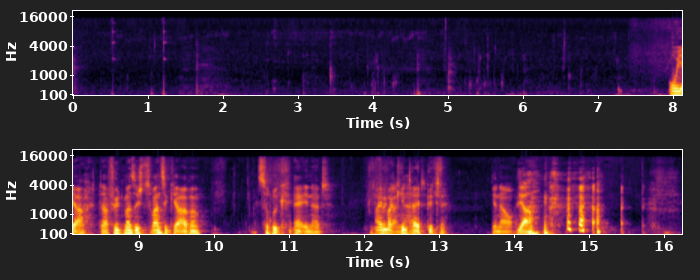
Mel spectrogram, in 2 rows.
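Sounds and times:
glasses clinking together in a toast: 0.5s - 1.4s
speech: 8.0s - 10.0s, 10.6s - 15.0s
laughter: 14.2s - 15.7s.

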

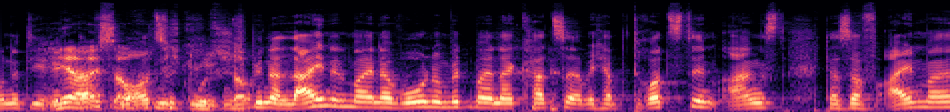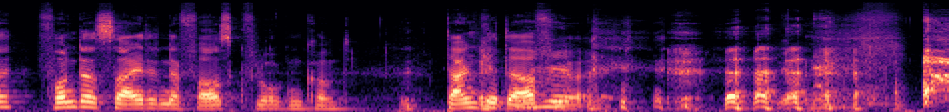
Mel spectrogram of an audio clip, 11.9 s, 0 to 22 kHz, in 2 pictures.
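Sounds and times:
speech: 0.0s - 11.8s
laughter: 9.1s - 11.5s
person coughing in short harsh bursts: 11.0s - 11.8s.

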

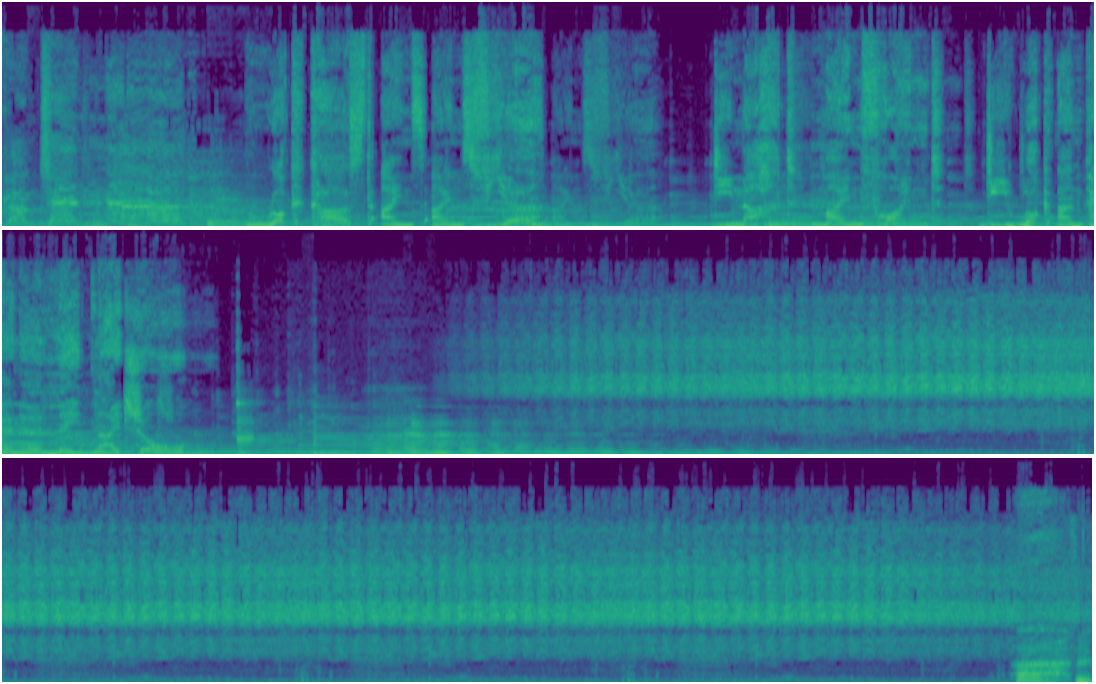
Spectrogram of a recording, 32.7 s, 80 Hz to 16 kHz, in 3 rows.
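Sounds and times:
music: 0.0s - 21.0s
speech: 2.7s - 6.0s, 7.2s - 13.5s, 14.8s - 16.3s, 32.0s - 32.7s
cicadas chirping outdoors at night in the mountains: 3.0s - 12.9s, 15.3s - 32.7s.

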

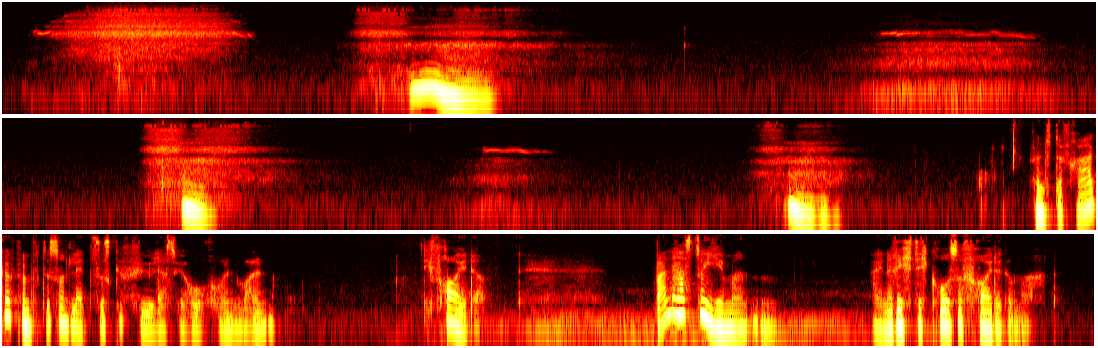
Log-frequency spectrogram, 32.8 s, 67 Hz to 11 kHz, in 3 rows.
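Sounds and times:
deep breaths with voiced sighs during a guided reflective exercise: 0.3s - 2.6s, 3.5s - 6.2s, 8.4s - 10.6s, 12.3s - 14.2s, 15.5s - 16.5s, 18.4s - 19.7s, 26.0s - 28.8s
speech: 4.1s - 4.5s, 21.3s - 24.7s, 26.3s - 26.8s, 28.4s - 29.7s, 30.6s - 32.3s.

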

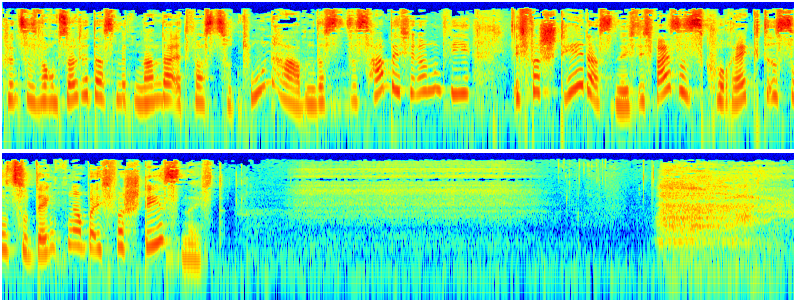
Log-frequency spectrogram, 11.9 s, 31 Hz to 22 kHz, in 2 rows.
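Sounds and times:
speech: 0.0s - 7.8s
heavy breathy exhale: 7.9s - 10.1s, 10.8s - 11.8s.

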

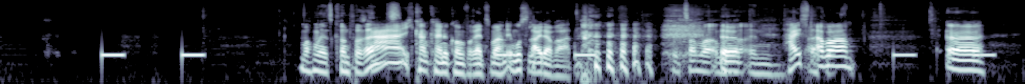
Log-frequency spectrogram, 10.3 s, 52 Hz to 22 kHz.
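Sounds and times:
telephone beeps announcing an incoming call: 0.0s - 2.2s, 4.9s - 6.2s, 8.9s - 10.0s
speech: 3.0s - 8.7s, 9.4s - 10.0s
laughter: 3.4s - 8.6s.

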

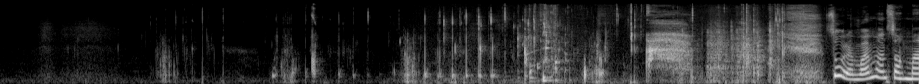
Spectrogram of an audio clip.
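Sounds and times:
faint breathy sounds: 0.7s - 8.3s
thirsty person sipping a drink as a toast: 1.1s - 7.1s
swallowing: 1.2s - 7.1s
speech: 8.4s - 9.1s.

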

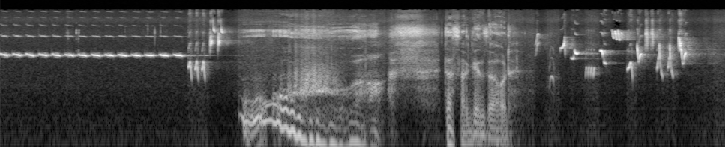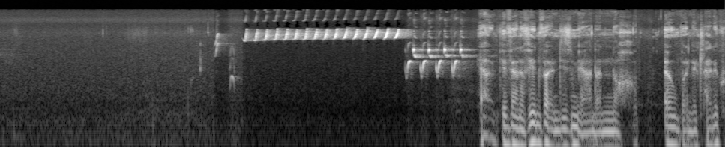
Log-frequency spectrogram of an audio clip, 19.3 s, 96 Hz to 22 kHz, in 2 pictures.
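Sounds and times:
nightingale singing: 0.0s - 5.1s, 7.0s - 9.7s, 12.3s - 17.6s
speech: 3.3s - 5.4s, 6.0s - 7.0s, 16.4s - 19.3s.

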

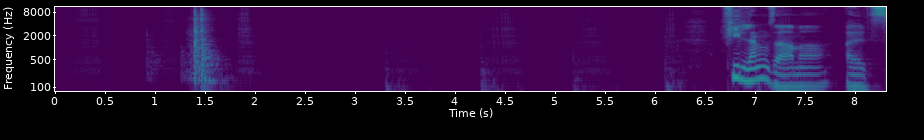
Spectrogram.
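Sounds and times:
metal door bolt slowly slid shut: 1.0s - 1.9s
speech: 6.7s - 8.2s.

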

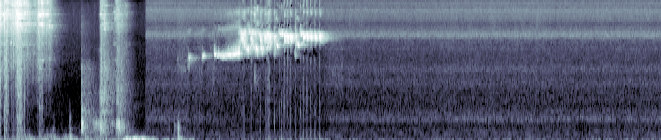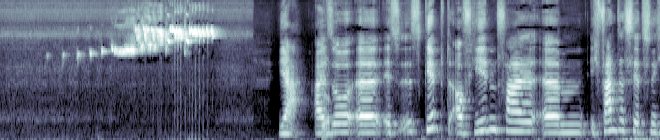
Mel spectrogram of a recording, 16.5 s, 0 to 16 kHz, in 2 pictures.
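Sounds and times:
faint steady hiss: 0.0s - 16.5s
high-pitched twittering birdsong: 2.4s - 4.2s, 8.8s - 11.1s
speech: 11.8s - 16.5s.

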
